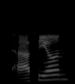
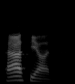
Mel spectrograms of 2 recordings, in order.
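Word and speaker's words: Pantheon: me and it looks like SSC is going Patheon that's how you pronounce it yeah Patheon and which is very good he's also very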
